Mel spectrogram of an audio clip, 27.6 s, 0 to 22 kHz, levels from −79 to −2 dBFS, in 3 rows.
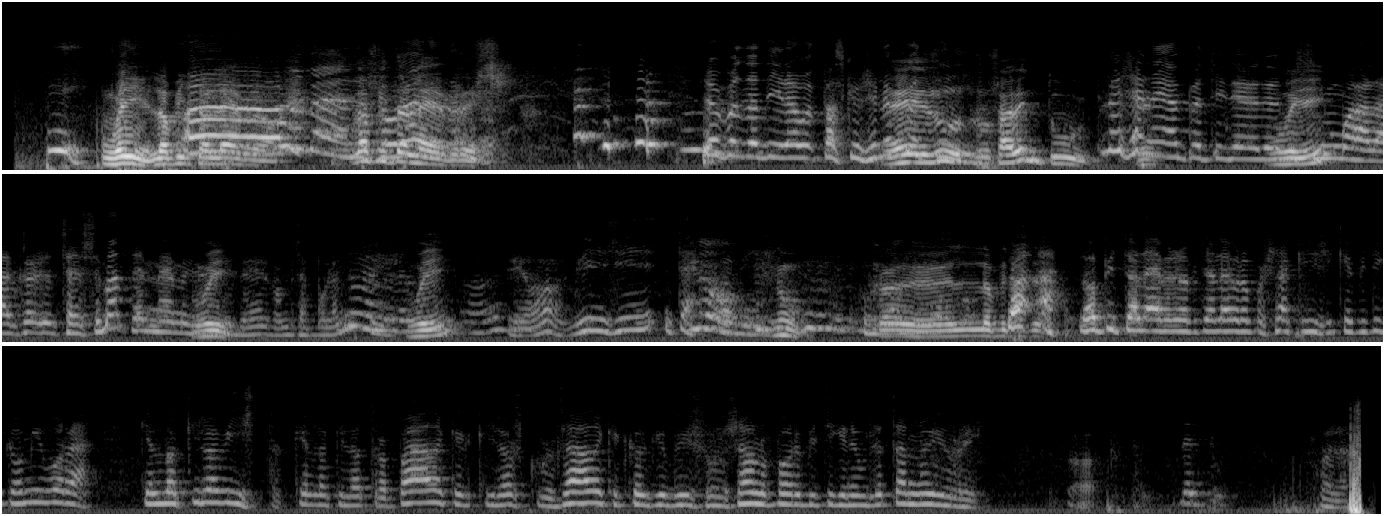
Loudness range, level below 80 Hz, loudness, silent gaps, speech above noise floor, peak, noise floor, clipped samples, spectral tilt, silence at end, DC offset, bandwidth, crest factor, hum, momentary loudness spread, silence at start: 11 LU; -48 dBFS; -28 LUFS; none; 27 dB; -6 dBFS; -55 dBFS; under 0.1%; -7.5 dB/octave; 0.1 s; under 0.1%; 16 kHz; 22 dB; none; 18 LU; 0.1 s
